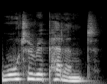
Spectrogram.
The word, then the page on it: water-repellent: British English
